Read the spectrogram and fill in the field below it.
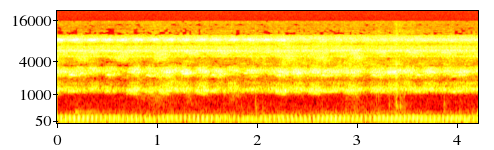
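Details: Nighttime frog chorus with dense, quickly repeated low croaking pulses under layered, buzzing higher trills, with no break in the calling.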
